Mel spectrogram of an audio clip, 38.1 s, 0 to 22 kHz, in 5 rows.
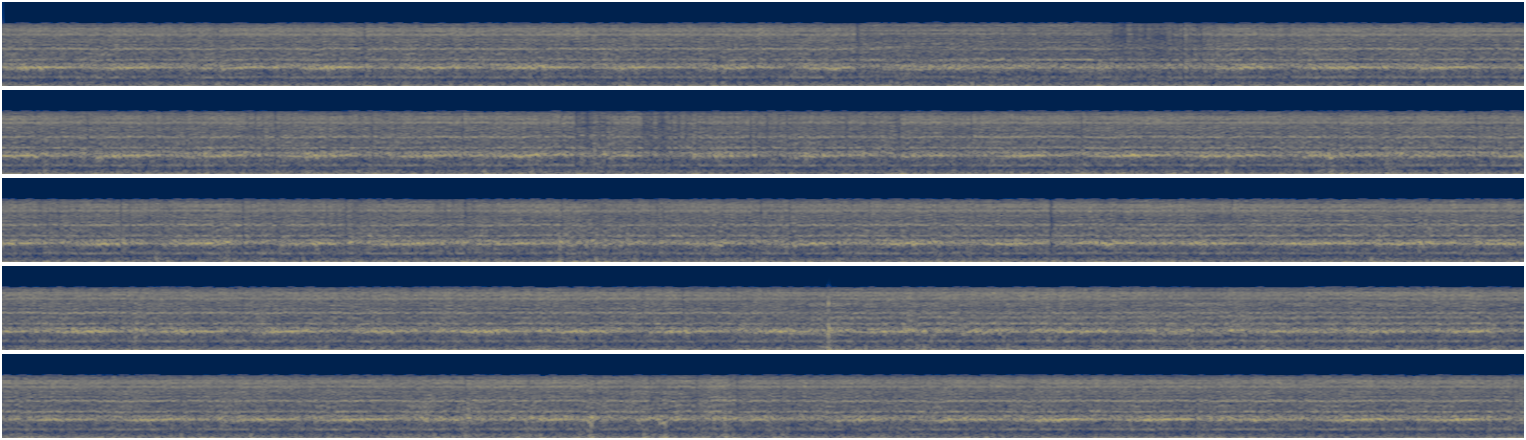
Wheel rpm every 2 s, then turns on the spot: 120, 120, 120, 110, 110, 110, 110, 110, 110, 120, 110, 110, 120, 110, 120, 110, 120, 120, 110.
none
